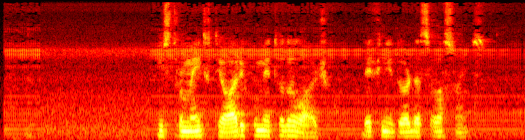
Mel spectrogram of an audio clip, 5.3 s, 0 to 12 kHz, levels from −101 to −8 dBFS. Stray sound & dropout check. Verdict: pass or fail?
pass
